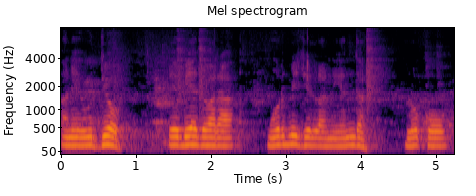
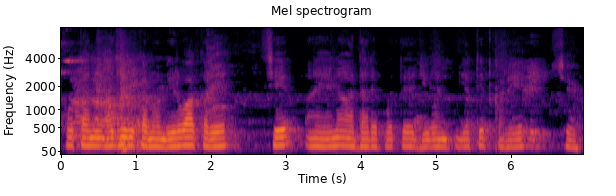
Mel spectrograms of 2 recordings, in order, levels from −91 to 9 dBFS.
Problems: background sounds at intervals, background conversations at intervals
